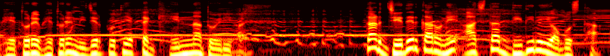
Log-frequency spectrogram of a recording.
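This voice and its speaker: A man's voice: mid-range voice, lively intonation, moderate pace, over music. A man narrating a scripted horror story with dramatic, suspenseful delivery.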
